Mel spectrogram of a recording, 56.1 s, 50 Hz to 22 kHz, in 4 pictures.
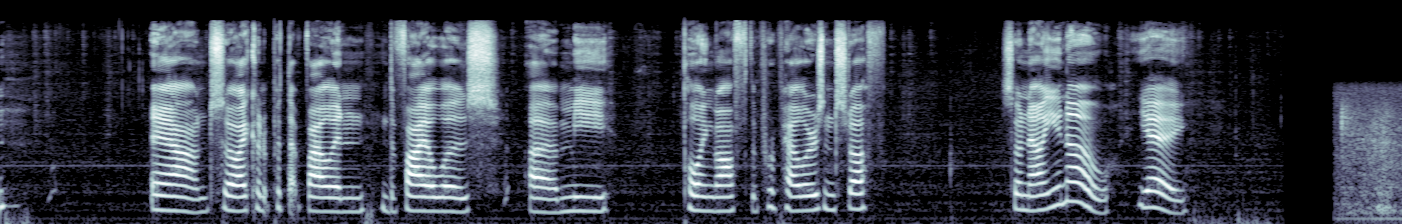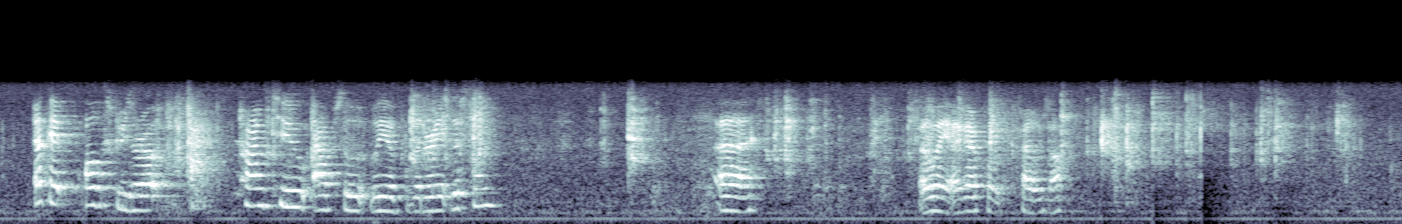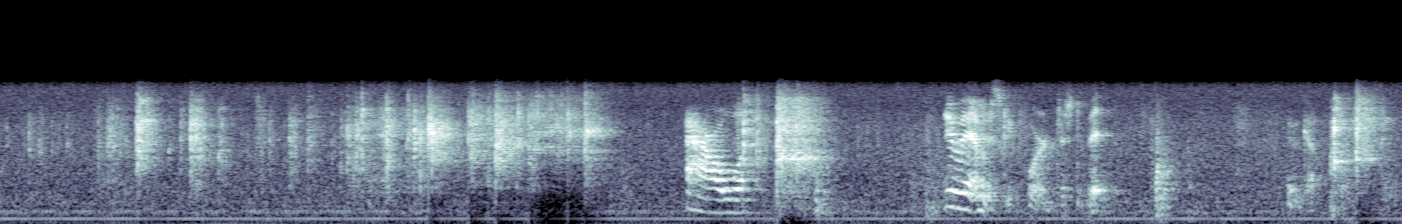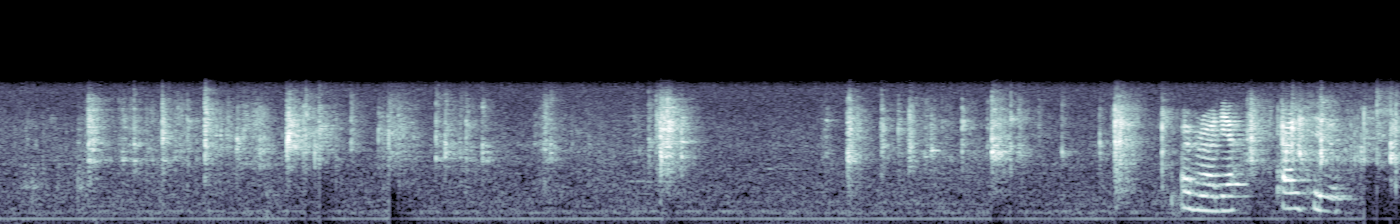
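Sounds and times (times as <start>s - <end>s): low hum: 0.0s - 12.8s
steady low hum: 0.0s - 12.8s, 13.4s - 56.0s.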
